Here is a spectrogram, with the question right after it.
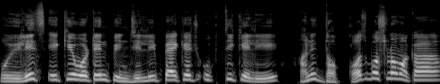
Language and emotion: Goan Konkani, surprised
